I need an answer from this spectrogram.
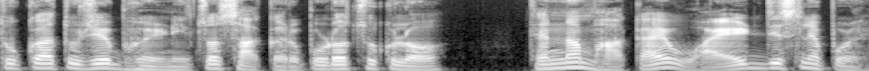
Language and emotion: Goan Konkani, sad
